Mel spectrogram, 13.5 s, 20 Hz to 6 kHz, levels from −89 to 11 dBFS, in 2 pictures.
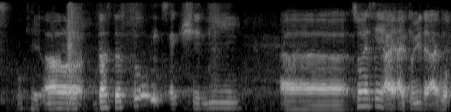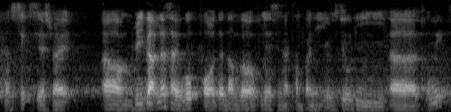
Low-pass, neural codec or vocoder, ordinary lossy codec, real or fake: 5.4 kHz; codec, 16 kHz in and 24 kHz out, 1.1 kbps, FireRedTTS-2 codec; none; fake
